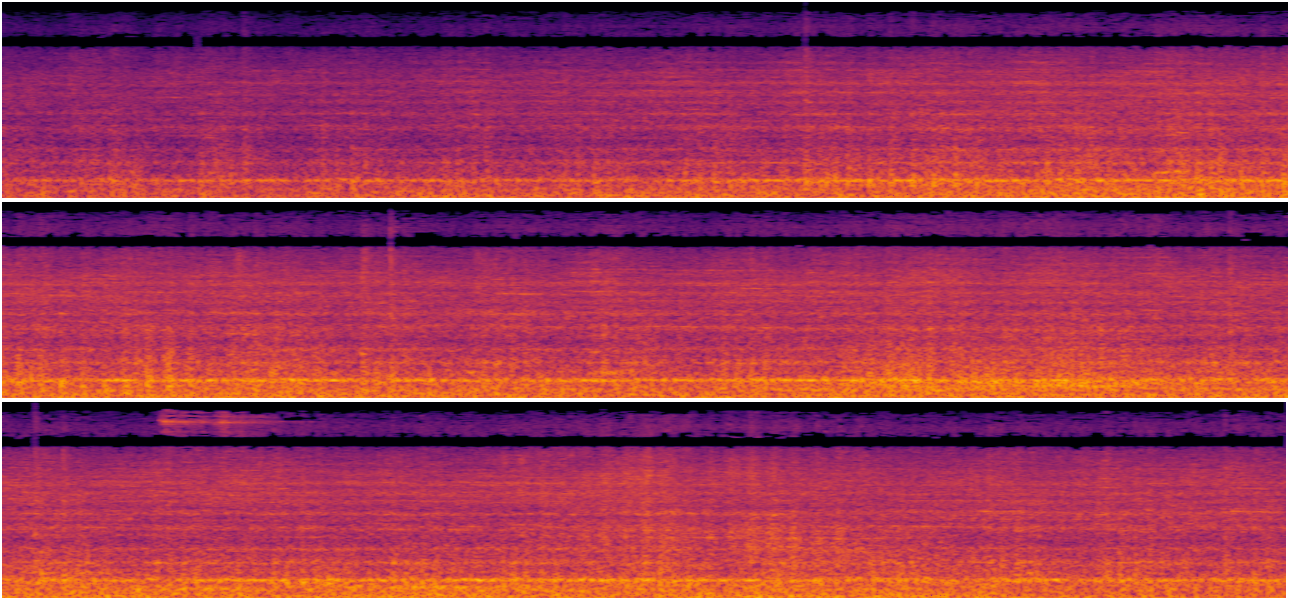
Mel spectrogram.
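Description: Coal hopper cars of a Norfolk Southern freight train rolling past, not very fast, steel wheels on the rails, growing louder over the first several seconds and then holding steady. A steady tone runs under the rumble.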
